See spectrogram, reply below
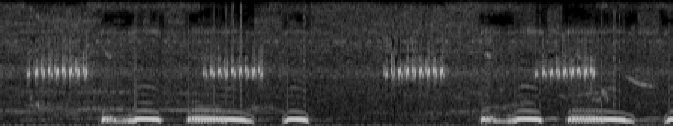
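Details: Spotted dove calling to challenge a rival, suitable as lure recording: two repeated phrases of three mellow low coos each, with short gaps between. High thin tones recur regularly and a low hum runs throughout.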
